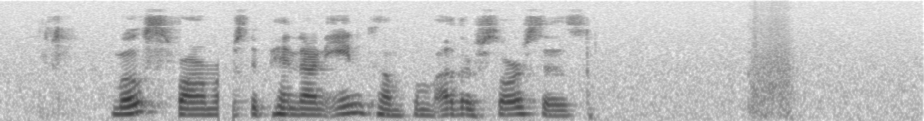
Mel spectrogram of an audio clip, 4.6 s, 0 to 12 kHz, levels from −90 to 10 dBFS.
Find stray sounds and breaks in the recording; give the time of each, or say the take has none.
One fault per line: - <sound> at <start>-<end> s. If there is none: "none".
- dropout at 1.1-1.2 s
- cough at 3.7-4.1 s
